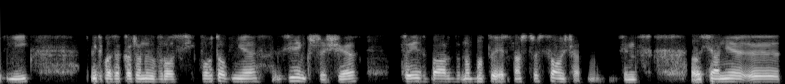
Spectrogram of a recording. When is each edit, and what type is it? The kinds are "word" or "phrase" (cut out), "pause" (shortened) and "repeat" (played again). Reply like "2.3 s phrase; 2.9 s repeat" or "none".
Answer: 4.6 s word

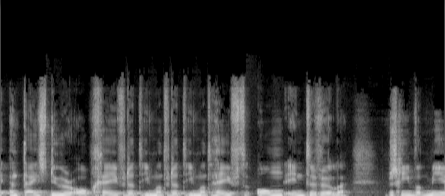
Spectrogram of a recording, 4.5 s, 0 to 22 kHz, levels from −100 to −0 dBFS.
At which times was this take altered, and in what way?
1.6 s repeat; 2.8 s phrase

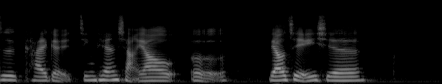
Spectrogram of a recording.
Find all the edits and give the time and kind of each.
none

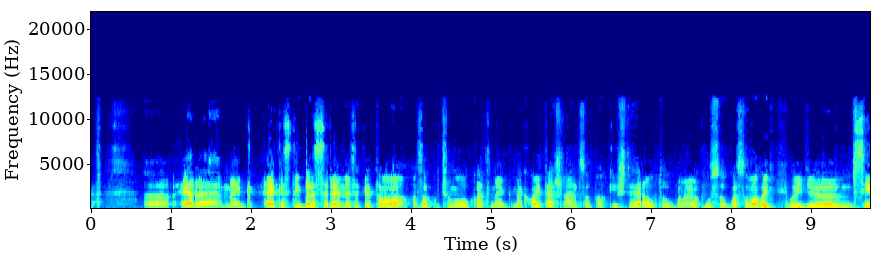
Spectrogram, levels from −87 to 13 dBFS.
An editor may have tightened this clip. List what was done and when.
6.3 s word; 7.6 s word; 8.7 s word

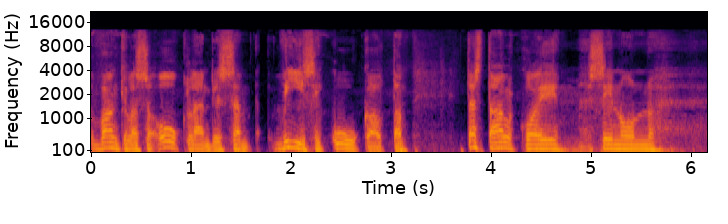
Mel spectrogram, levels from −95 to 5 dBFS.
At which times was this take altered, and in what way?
none

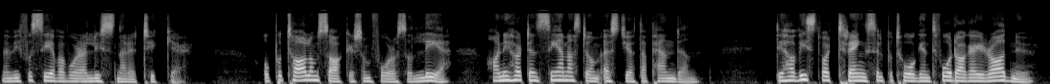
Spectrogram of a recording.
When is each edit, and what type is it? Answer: none

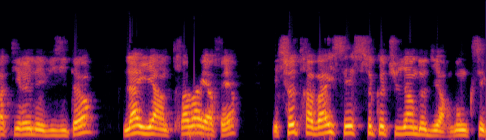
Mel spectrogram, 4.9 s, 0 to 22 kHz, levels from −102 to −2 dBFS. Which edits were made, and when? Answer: none

